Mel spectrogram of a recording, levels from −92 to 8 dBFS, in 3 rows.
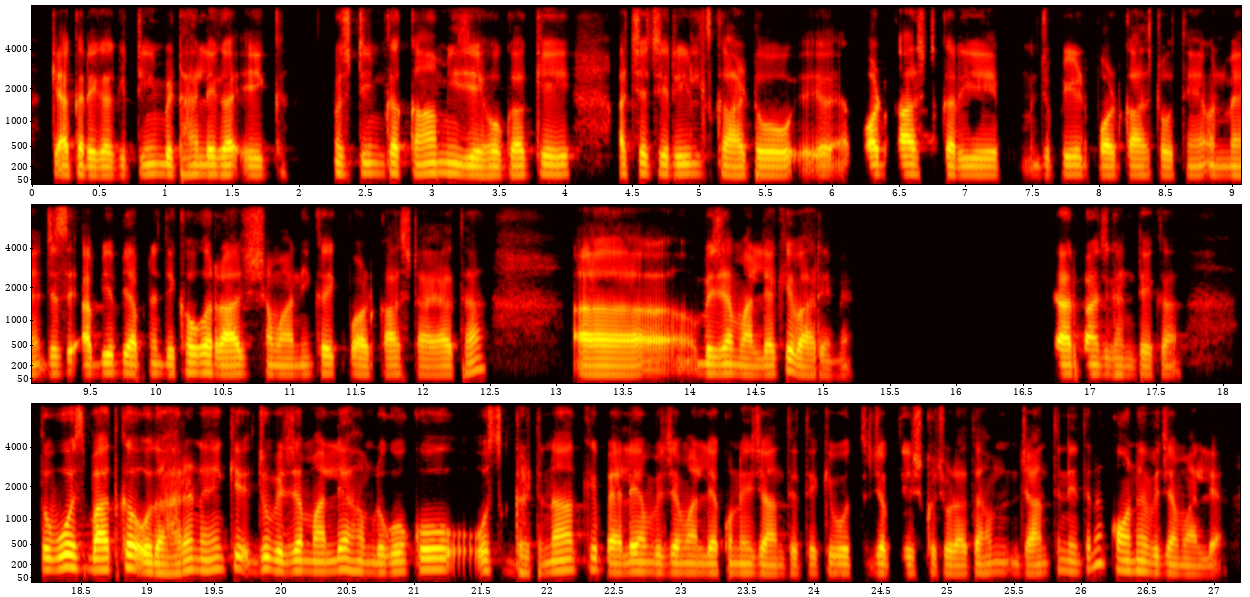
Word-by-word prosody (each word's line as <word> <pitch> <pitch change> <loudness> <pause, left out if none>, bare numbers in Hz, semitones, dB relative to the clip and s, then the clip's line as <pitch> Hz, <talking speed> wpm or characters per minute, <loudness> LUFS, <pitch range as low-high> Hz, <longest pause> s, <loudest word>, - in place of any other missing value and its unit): क्या - - +5
करेगा 100 0 +1
कि 105 +1 -10
टीम 115 +2 -4
बिठा 110 -1 0
लेगा 110 0 +3 0.2
एक, 100 - -9 0.4
उस 115 -1 -2
टीम 125 -1 -4
का 125 +1 +3
काम 125 +2 +2
ही 125 - 0
ये 105 - +4
होगा 105 +1 +1
कि 115 -1 0 0.4
अच्छे-अच्छे 120 -1 0
रील्स 115 +1 -3
काटो 105 0 +2
अ, - - -6
य - - -2 0.2
पॉडकास्ट 115 -2 +4
करिए। 105 0 0 0.3
जो 110 0 -10
पेड 110 -1 -1
पॉडकास्ट 105 0 0
होते 100 0 -4
हैं 105 - -5
उनमें 105 0 -5
जैसे 110 -1 -1
अभी-अभी 120 0 +1
आपने 115 0 0
देखा 110 +3 -1
होगा 120 +1 +5
राज 105 0 +6
शमानी 100 -1 -3
का - - +5
एक 110 - -4
पॉडकास्ट 100 +1 0
आया 95 +1 +1
था 145 - -1 0.7
अ, 100 -1 +4
विजय 110 +1 +3
माल्या 100 -1 0
के - - +5
बारे 90 -1 -3
में 95 - -16 1.6
4-5 105 0 +4
घंटे 100 -1 -6
का, - - -7 0.5
तो 145 - +2
वो 165 +4 +6
इस 160 - 0
बात 140 0 +7
का - - +10
उदाहरण 115 +5 +1
है 135 +2 -2
कि 155 - 0
जो 150 - +3
विजय 130 0 +2
माल्या 125 +3 0
हम 120 -2 -6
लोगों 115 +2 0
को 140 - +6 0.4
उस 125 - -5
घटना 110 +6 -1
के 145 - -2
पहले 110 +2 +3
हम 115 -1 -1
विजय 110 0 -1
माल्या 110 -1 -1
को - - -4
नहीं 105 -1 -4
जानते 95 -1 -2
थे, 105 - -5
कि 110 - -8
वो 105 0 -1
त - - -22
जब 110 -2 -1
देश 100 -1 -5
को - - -8
छोड़ा 95 -1 -2
था, 105 - -3
हम 115 +2 -10
जानते 105 +7 -4
नहीं 120 -2 -7
थे - - -4
ना 210 - -6
कौन 130 -2 +1
है 125 - -1
विजय 105 -1 -3
माल्या? 95 -1 -6
110 Hz, 200 wpm, -24 LUFS, 100-120 Hz, 1.6 s, का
